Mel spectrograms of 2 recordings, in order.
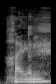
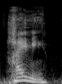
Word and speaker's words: Jaime: Jaime. – No. – Yeah. – Jaime. – Because they don't say the J.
